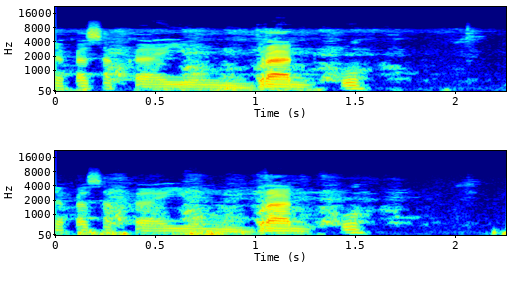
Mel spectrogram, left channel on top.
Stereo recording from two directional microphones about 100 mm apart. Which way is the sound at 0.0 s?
5° left (ahead or behind).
